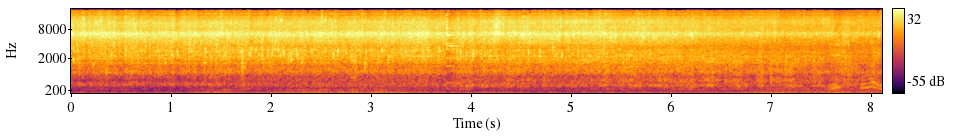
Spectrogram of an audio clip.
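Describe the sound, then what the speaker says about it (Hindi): Two ground onions fry in a pan of oil for a kofta curry, giving a loud, steady sizzle that fills the whole stretch, with a few faint stirring scrapes in the mix. "ये अब मैं डालने लगी हूँ प्याज"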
